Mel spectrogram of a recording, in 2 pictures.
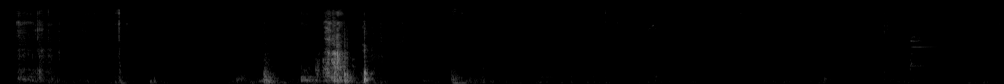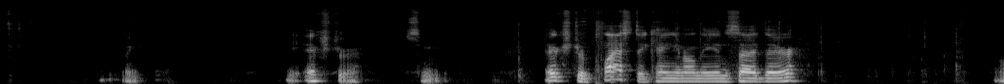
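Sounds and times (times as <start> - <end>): card rustling against plastic: 9.9 - 10.8, 15.1 - 20.0.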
